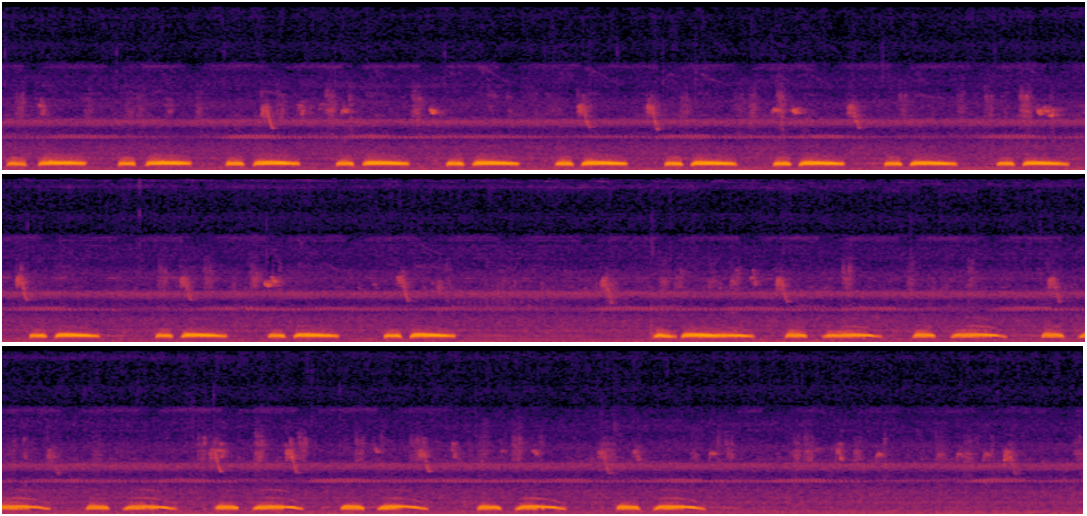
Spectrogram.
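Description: Spotted doves cooing in a long run of short, even coos, about two a second. The run breaks off for a couple of seconds around the middle, then starts again and stops shortly before the end.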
